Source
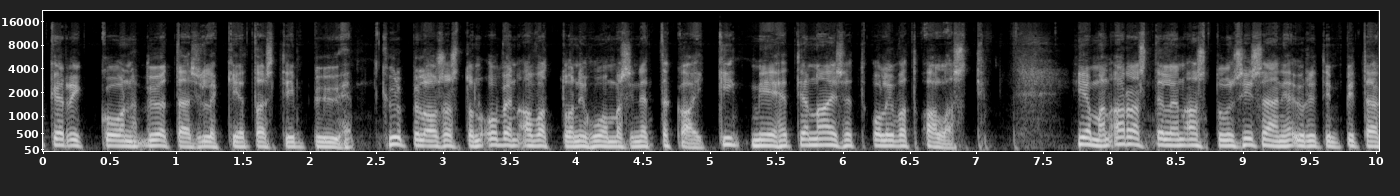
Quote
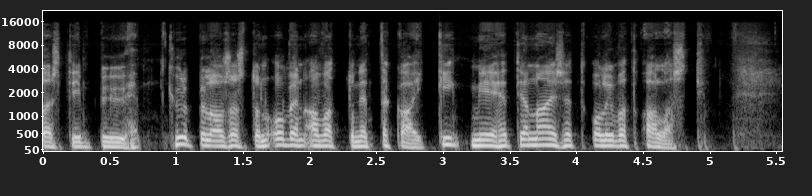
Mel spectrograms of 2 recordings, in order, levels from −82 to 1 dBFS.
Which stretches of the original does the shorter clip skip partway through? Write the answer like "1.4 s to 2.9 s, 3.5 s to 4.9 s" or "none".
3.9 s to 4.4 s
